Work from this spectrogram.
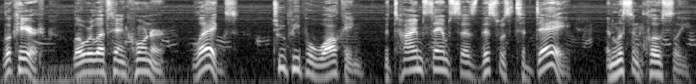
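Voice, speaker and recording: An actor playing a keen, suspicious amateur sleuth in a casual, excitable way in an audio drama. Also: male voice, mid-range voice, normal speed, natural voice. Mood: eager. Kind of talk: scripted audio drama dialogue.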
